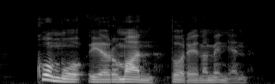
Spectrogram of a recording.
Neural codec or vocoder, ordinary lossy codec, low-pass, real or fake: vocoder, 44.1 kHz, 128 mel bands, Pupu-Vocoder; MP3, 96 kbps; 10.8 kHz; fake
